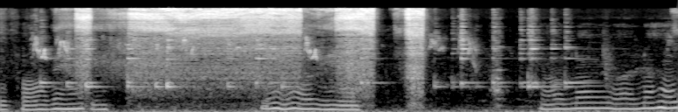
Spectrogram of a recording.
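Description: A man singing in long, wavering held notes. About a second and a half in there is a loud hiss lasting about a second and a half.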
